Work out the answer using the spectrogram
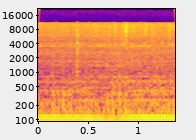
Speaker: Завели машину. У нас, значит, тахометр показывает 1000 оборотов. Обороты мы видим устойчивые.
